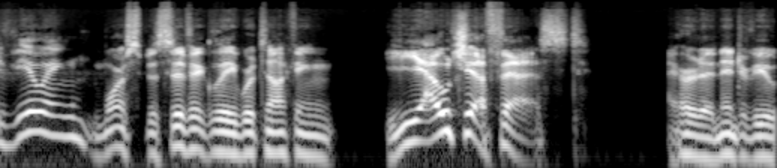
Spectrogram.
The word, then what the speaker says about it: Yautja: More specifically, we're talking Yautja Fest. I heard an interview with Dan Trachtenberg recently, and evidently I've been saying it wrong this entire time. What a crime, HP? Yowza, yowza, Yautja.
